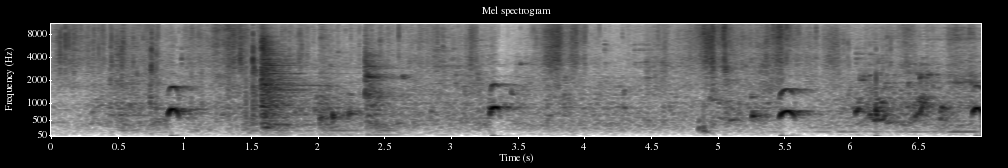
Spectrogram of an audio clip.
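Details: Common Loon giving its hoot, a really soft call: short single mellow notes about two seconds apart, played in a quiet indoor room.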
